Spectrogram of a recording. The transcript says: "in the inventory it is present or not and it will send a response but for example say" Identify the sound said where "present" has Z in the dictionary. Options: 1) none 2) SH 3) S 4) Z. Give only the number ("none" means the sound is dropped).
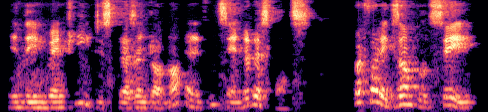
4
